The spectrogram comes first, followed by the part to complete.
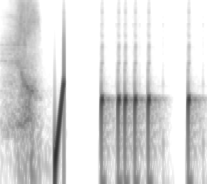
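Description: Cartoon-style sound effects for an animated logo. A short whoosh comes first, then a very fast rising zip, the loudest sound, then a quick run of about six short pops.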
